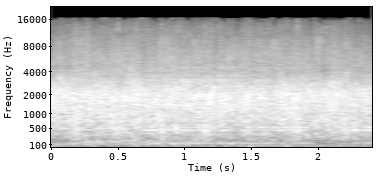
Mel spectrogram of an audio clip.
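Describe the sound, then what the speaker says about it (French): Dense, steady applause from a theatre audience at a stage magic show, loud and sustained without a break. "Et Didier, on va pouvoir lui faire un tonnerre d'applaudissements encore une fois."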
